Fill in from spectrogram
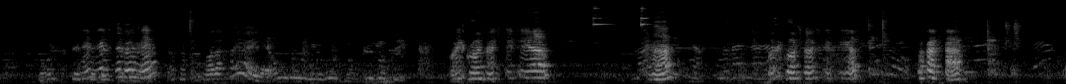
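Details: Pet blue-fronted amazon talking indoors, imitating human speech and a phrase meaning "be a good kid!"; a run of short, voice-like chattering phrases in bursts over about ten seconds, separated by brief pauses.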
